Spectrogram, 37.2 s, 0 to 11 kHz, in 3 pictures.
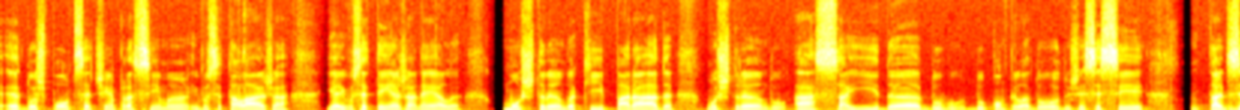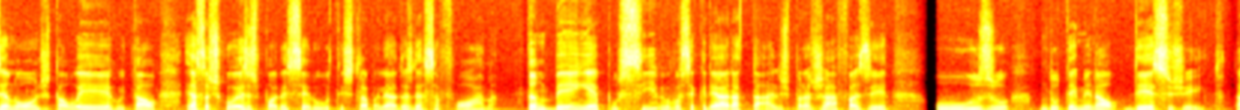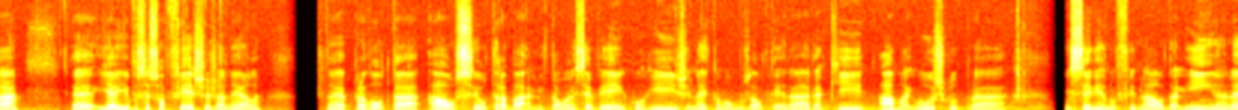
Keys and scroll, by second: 2.1 Return, 26.3 typing, 26.6 Return, 31.6 shift+a, 34.7 i.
